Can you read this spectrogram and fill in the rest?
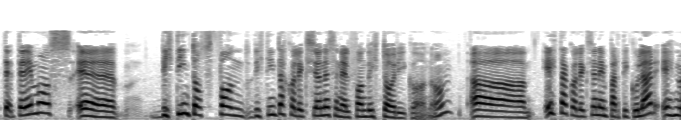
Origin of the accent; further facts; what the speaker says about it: São Paulo, Brazil; moved away as an adult; now in Montevideo, Uruguay; Soy paulista, sí, originalmente. Hija de madre uruguaya, pero nacida y crecí en San Pablo.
